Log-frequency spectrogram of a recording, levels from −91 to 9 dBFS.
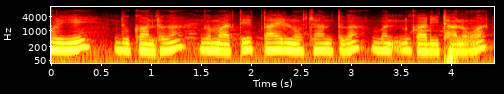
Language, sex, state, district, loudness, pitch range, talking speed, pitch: Wancho, male, Arunachal Pradesh, Longding, -15 LUFS, 135-150 Hz, 190 wpm, 145 Hz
